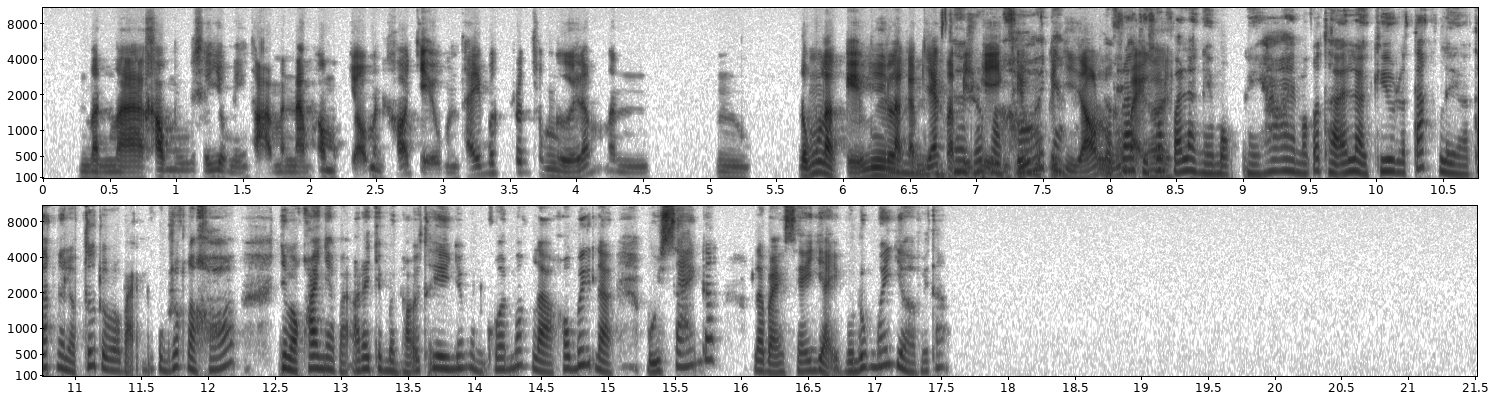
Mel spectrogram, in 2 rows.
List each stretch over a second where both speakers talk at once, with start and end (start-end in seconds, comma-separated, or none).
6.3-8.5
